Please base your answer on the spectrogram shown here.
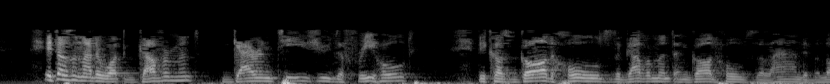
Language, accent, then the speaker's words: English; Singapore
